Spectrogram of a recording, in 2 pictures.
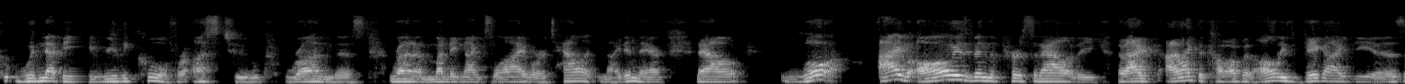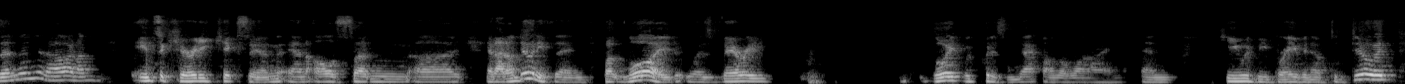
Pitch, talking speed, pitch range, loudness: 125 Hz, 175 wpm, 115-150 Hz, -23 LUFS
